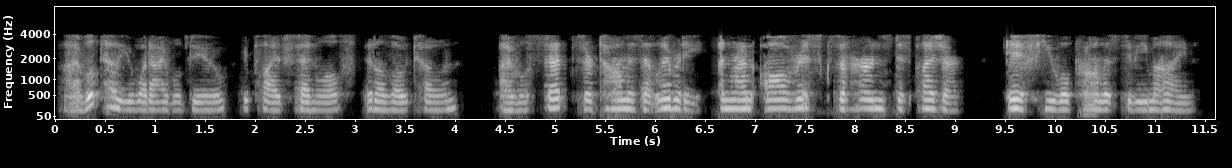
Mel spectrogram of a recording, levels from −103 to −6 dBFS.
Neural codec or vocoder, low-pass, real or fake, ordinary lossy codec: codec, 16 kHz, 8 kbps, FreqCodec, larger model; 7.2 kHz; fake; AAC, 16 kbps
